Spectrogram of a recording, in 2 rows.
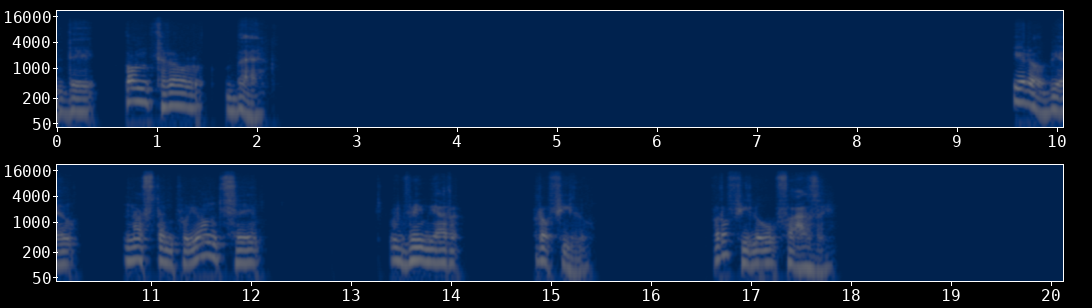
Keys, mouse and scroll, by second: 18.2-20.1 drag.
